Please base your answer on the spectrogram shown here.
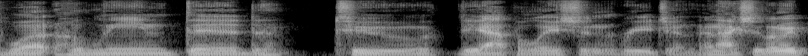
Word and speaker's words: Appalachian: Do you guys say Appalachian or Appalachian? I don't want to get hit. Sometimes I get slapped if I say it wrong. I grew up saying Appalachian up north, but down here it's definitely Appalachian. Appalachian. The strong CH.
